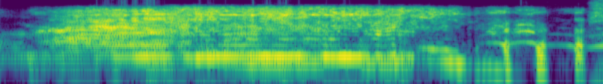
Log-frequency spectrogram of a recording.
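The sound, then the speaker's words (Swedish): A racing car engine drones at steady high revs for about two seconds, loud and buzzing with a strong harmonic whine, as the car heads down into a right-hand turn toward the finish, then fades as people start talking. “När det kommer en jätteintressant bil här nu.”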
